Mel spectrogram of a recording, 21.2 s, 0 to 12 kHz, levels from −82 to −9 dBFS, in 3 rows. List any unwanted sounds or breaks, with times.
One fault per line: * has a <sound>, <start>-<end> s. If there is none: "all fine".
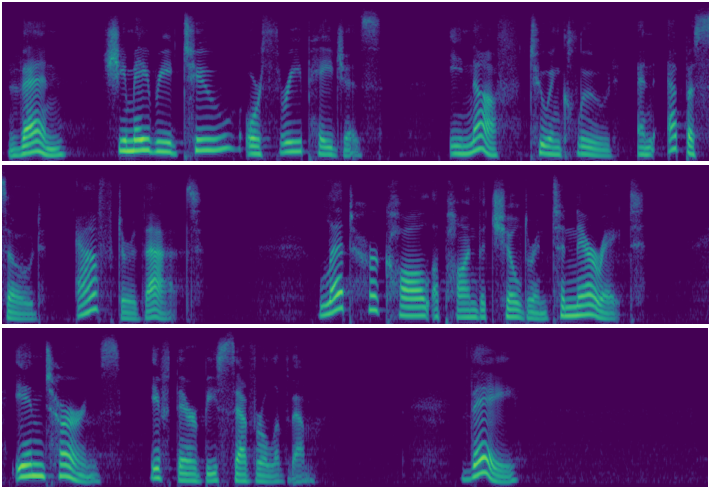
all fine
